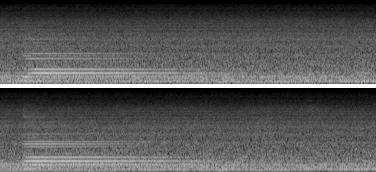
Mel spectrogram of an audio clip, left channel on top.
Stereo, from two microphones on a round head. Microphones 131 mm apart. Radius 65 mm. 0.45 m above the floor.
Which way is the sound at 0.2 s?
60° right (ahead or behind).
